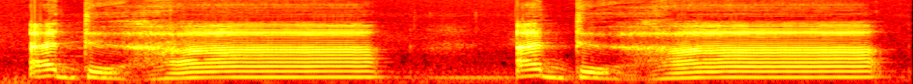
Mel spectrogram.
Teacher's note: दाल के ऊपर साकिन है तो यहाँ पे कलकला होगा। ऐसा तब होगा जब 5 हरूफ पे साकिन आ जाए।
